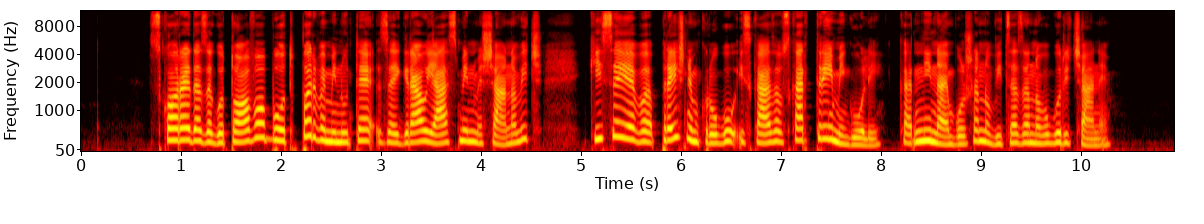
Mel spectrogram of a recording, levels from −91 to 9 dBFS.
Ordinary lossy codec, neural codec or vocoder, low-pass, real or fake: none; none; none; real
